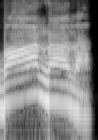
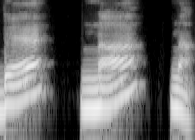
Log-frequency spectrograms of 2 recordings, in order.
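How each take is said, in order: First: বা না না with flat open a vowels, each syllable said separately; wrong reading of the word. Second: বে না না with e first and then two open a syllables, spaced apart; the right reading বে না না, syllable by syllable; correct syllable reading. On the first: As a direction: sound out বা না না syllable by syllable. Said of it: "বা না না নামে কোনো শব্দ নাই". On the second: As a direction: sound out বে না না slowly with pauses. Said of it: "তাহলে সেটা হতে পারে". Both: Shown as a demonstration.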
